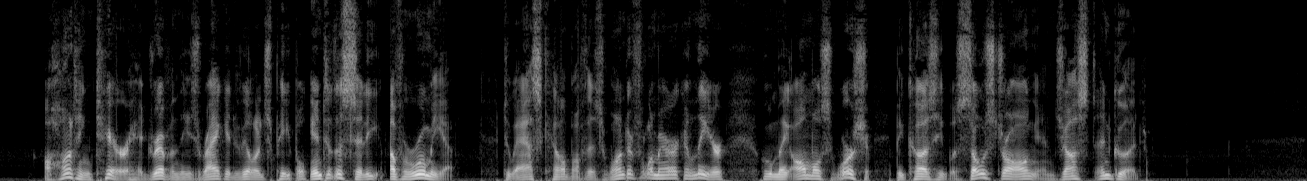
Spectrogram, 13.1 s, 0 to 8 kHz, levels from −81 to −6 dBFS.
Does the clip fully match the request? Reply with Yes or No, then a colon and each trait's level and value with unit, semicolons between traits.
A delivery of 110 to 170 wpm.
Yes: average, 160 wpm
